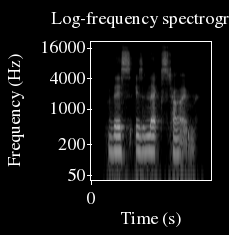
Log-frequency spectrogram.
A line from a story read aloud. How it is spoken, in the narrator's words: leaned over till his breath brushed the caramel-colored skin below Wufei's ear, and murmured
